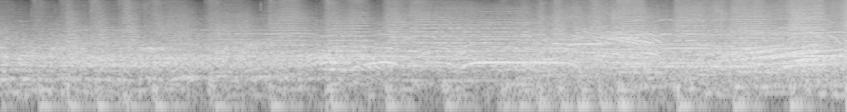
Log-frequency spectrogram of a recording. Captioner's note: pa announcement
